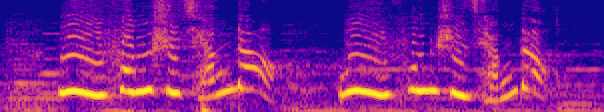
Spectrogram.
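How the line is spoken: Shouting. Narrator (Chinese): 这麻雀喊

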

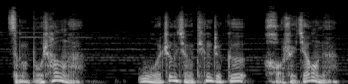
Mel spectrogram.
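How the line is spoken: Puzzled mumbling. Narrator (Chinese): 有人不解，嘟囔着

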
